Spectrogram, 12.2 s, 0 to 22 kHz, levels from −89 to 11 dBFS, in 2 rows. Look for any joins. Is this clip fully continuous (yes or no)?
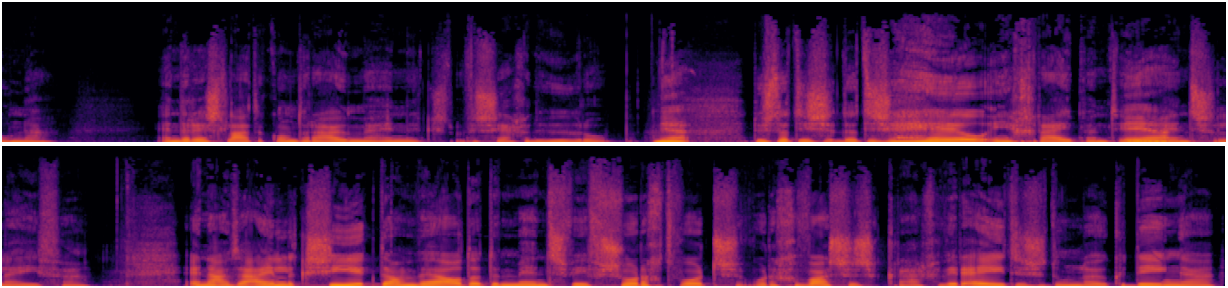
yes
